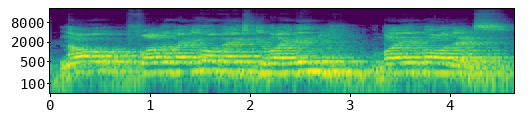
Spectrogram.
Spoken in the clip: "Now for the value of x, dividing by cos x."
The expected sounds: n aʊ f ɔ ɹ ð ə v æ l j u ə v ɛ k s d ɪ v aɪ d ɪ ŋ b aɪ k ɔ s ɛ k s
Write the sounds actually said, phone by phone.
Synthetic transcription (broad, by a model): n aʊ f ɔ ɹ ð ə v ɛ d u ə b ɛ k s d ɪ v aɪ d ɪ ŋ b aɪ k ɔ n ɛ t s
